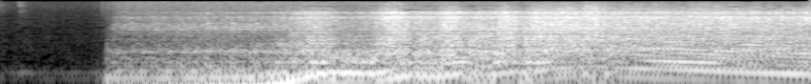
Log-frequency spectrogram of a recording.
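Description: A loud, powerful car engine roars to life after a brief silence and revs hard, its pitch climbing and sweeping as it accelerates close by, with no talking.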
